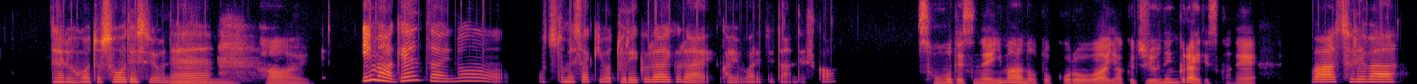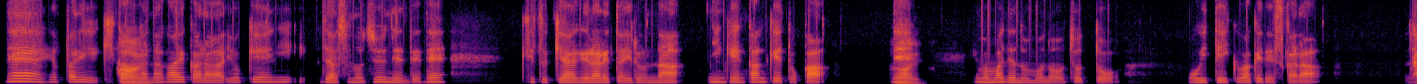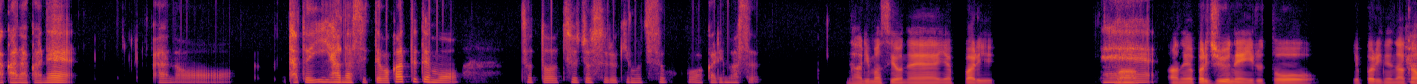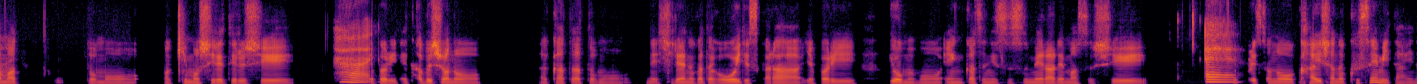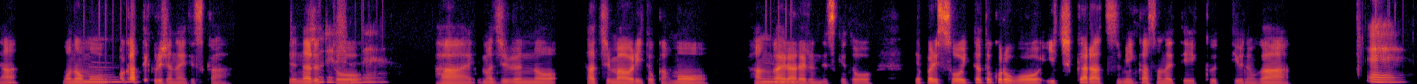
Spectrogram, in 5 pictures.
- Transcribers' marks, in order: distorted speech
- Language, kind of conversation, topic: Japanese, advice, 新しい方向へ踏み出す勇気が出ないのは、なぜですか？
